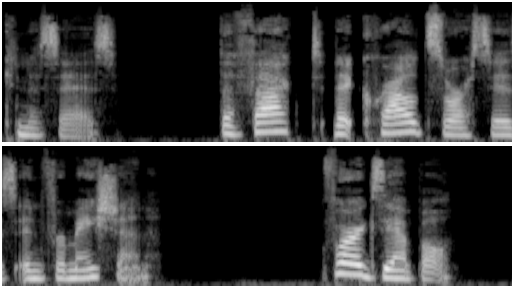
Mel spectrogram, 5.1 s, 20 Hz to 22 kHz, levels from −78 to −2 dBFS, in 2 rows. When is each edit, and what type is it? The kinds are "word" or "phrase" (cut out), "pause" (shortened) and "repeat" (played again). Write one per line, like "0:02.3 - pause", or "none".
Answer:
0:01.7 - word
